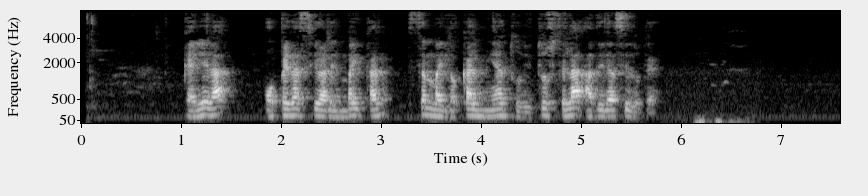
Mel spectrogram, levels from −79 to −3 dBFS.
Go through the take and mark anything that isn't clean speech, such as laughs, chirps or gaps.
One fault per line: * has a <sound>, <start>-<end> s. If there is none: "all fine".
* has a squeak, 6.1-6.7 s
